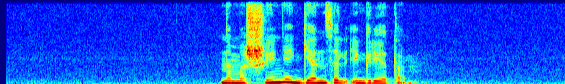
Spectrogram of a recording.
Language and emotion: Russian, neutral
